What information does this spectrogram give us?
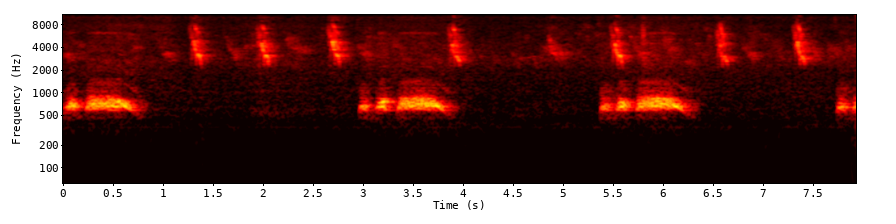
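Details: A 17-year-old spotted dove gives soft, low, mellow cooing phrases roughly every three seconds, while small birds add thin high chirps between them.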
